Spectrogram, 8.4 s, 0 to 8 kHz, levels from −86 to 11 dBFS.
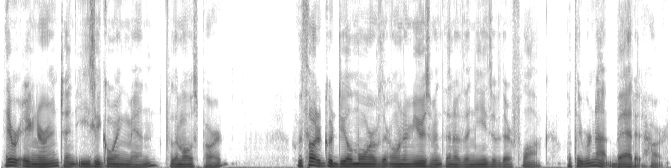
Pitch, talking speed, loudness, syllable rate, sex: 105 Hz, 245 wpm, -17 LUFS, 6.1 syllables/s, male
